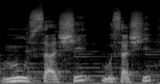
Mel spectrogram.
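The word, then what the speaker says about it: 武蔵: Je me rappelle toujours parce qu'en japonais, on prononce ça Musashi, qui est l'ancien nom de la région de Tokyo.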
